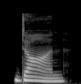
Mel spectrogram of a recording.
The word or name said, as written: don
